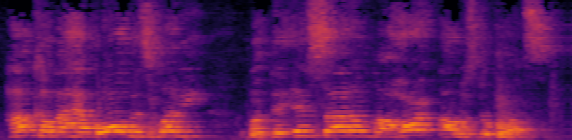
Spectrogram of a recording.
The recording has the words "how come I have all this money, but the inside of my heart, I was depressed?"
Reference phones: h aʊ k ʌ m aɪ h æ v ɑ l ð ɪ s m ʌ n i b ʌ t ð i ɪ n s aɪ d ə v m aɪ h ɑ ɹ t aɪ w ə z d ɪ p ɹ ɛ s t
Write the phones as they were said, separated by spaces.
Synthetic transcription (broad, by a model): h aʊ k ʌ m aɪ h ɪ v ɑ l ð ɪ s m ʌ n i b ʌ t ð i ɪ n s aɪ d ə v m aɪ h ɑ ɹ t aɪ w ə z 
